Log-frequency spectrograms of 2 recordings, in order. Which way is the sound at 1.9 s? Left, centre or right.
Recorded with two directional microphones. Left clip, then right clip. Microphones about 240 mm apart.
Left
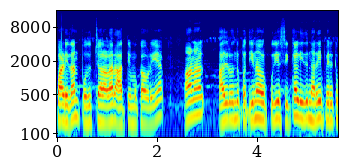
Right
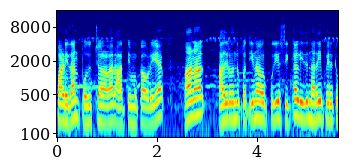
Centre.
